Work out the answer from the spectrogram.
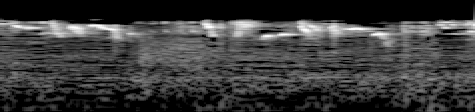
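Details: Kacer dada putih, the white-rumped shama, delivering lively ngobra-style song meant to make other birds reply; dense string of sharp whistled and scratchy notes, rising and falling quickly, over constant hiss.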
